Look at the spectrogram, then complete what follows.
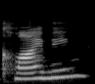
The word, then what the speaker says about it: climbing: And these are my climbing. The B is silent.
